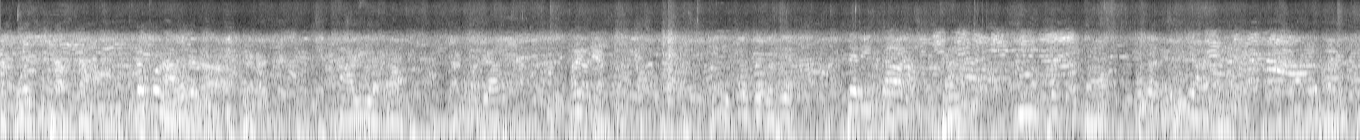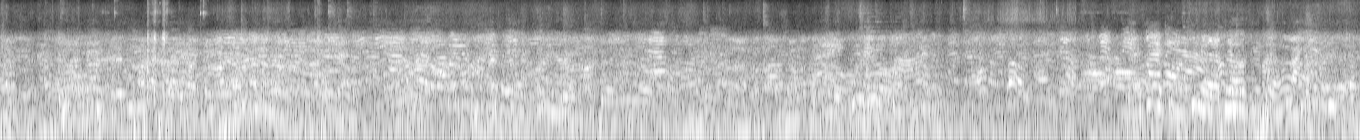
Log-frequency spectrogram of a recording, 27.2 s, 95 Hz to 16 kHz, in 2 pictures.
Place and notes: Aiguo St., Douliu City - Sellers selling sound
Walking in the market, Sellers selling sound
Yunlin County, Taiwan, 25 January 2017, 10:44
